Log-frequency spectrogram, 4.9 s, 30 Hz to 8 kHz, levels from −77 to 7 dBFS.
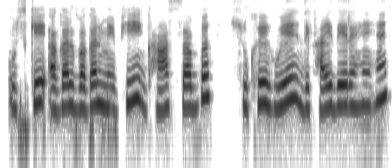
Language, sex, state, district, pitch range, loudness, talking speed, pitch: Hindi, female, Chhattisgarh, Balrampur, 225-265 Hz, -16 LUFS, 160 wpm, 240 Hz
